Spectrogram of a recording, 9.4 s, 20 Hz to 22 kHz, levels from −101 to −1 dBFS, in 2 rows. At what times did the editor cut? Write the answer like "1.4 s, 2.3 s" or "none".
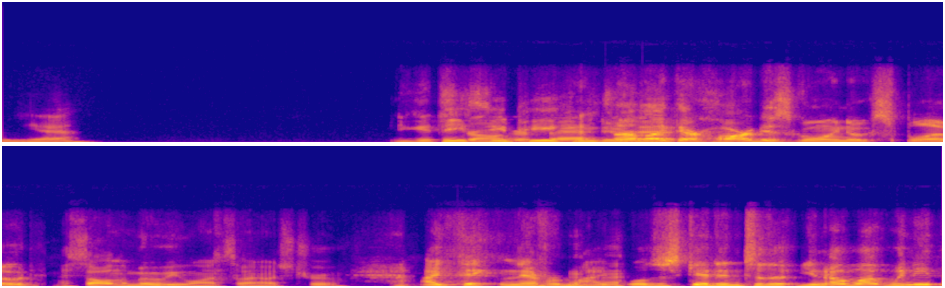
4.9 s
